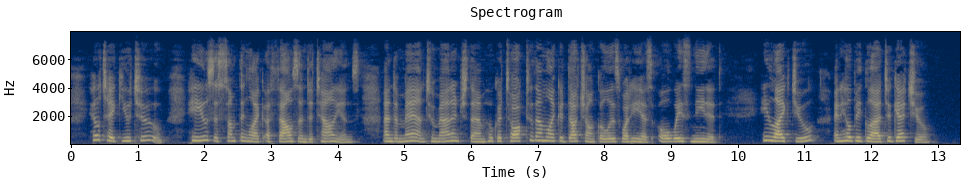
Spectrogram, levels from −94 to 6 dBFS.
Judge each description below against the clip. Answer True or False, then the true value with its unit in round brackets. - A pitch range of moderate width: True (3.2 semitones)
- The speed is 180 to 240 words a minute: True (190 wpm)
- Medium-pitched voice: False (230 Hz)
